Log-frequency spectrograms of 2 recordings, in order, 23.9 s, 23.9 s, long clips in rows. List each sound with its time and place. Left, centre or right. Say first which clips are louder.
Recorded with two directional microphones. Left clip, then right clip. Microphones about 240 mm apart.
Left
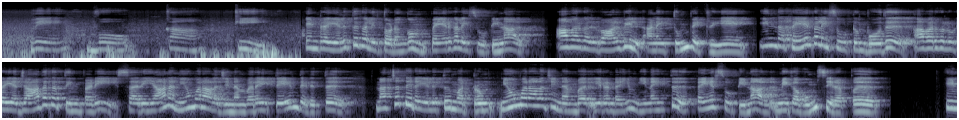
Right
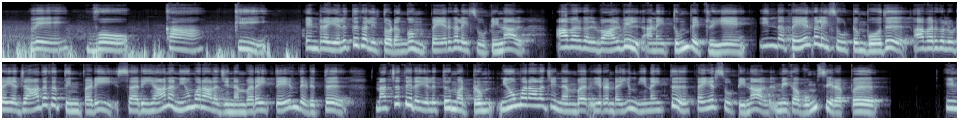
0.3 s speech: right 17 dB; right
2.0 s a woman's voice: right 18 dB; right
